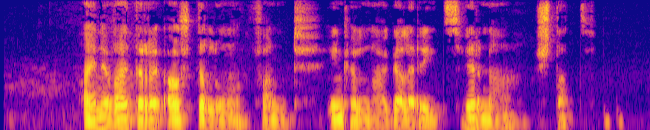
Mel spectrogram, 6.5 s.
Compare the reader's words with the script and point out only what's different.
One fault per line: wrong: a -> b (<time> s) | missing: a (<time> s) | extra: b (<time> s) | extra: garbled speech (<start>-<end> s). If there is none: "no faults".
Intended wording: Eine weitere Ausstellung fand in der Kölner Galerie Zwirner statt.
missing: der (3.5 s)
